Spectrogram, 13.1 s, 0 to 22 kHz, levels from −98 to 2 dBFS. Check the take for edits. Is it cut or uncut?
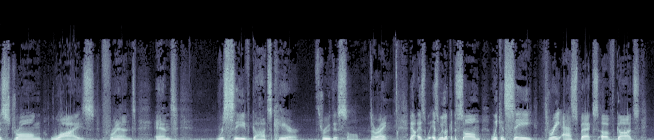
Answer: cut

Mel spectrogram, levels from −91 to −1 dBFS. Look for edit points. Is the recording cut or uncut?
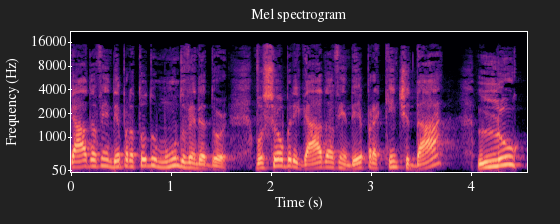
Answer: uncut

